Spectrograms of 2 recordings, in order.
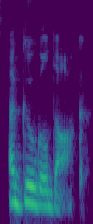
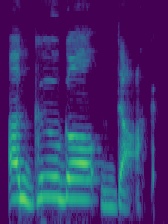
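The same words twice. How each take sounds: First: Said in the usual way. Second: "a Google Doc" said slowly and a bit higher, each word weighed; stressed Doc. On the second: Shown as a demonstration. Showing her students the simple tool she used, slow emphasis. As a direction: lean on "a Google Doc", drawing it out.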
